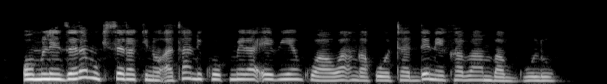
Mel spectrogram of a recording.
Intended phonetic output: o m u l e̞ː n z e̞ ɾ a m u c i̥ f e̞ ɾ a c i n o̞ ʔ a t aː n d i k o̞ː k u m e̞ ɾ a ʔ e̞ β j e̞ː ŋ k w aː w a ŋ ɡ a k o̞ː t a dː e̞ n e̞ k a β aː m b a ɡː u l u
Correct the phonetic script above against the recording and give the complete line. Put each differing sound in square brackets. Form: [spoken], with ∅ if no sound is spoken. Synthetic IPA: o m u l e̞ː n z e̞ ɾ a m u c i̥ [s] e̞ ɾ a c i n o̞ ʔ a t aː n d i k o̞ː k u m e̞ ɾ a ʔ e̞ β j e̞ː ŋ k w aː w a ŋ ɡ a k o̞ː t a dː e̞ n e̞ k a β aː m b a ɡː u l u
